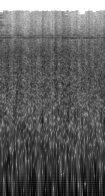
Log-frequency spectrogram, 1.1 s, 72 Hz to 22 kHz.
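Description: A rocket strike in the WWII strategy game Steel Division: Normandy 44 lands as a dense barrage of rapid, rumbling blasts and crackling impacts, heavy and continuous across the short moment.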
